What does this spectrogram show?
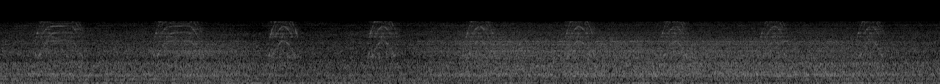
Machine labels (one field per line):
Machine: slide rail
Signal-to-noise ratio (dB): -6 dB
